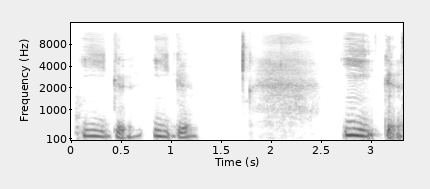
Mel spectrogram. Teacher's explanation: It's a flat static vowel with tension in the palatal muscles. It's not a relaxed sound as English green.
